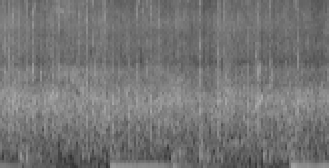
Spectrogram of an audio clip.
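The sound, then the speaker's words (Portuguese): Audience applause for a cavaquinho player at a live performance in São Paulo: dense, steady clapping throughout, with a low, continuous hum beneath it. “Vamos aplaudir aqui, minha gente, ó.”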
